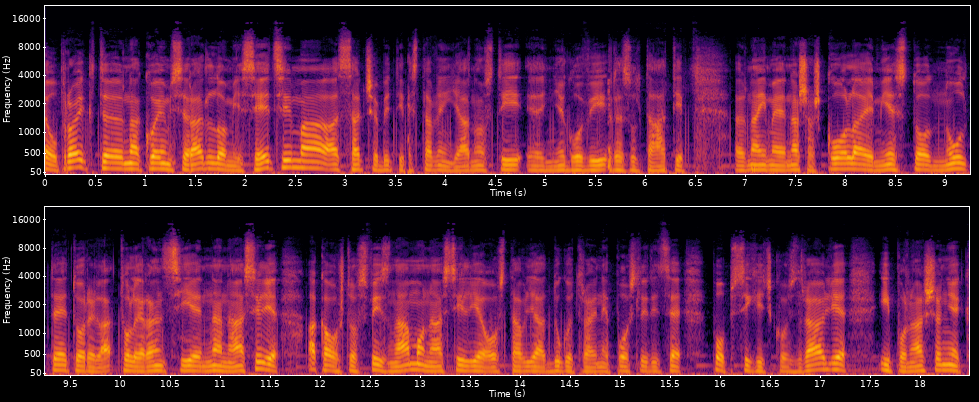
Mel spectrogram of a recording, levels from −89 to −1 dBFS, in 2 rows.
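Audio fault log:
0.05–14.71 s, train of clicks: irregular ticking, about 12 a second and roughly 200 in all, some peaking near the level of the audio itself and audible in the gaps too. Same-shaped pulses at an uneven pace, likely interference or a faulty connection.
1.43–1.45 s, 3.61–3.64 s, 5.61–5.65 s, broken MP3 bit reservoir: the audio jumps ahead, with a brief chirp, burst of noise or short hole each time. Likely frames cut out of the stream, so the next frame borrows bits from the wrong place. The damage fits 24 ms frames.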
